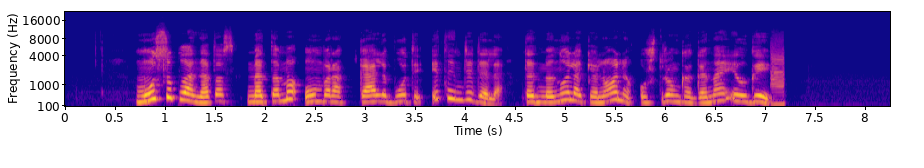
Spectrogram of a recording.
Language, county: Lithuanian, Vilnius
